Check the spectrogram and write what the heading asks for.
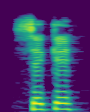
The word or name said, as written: seke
